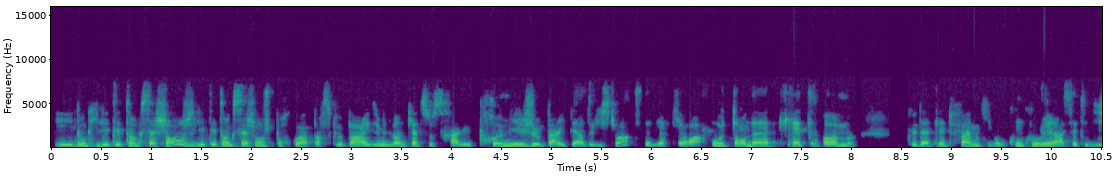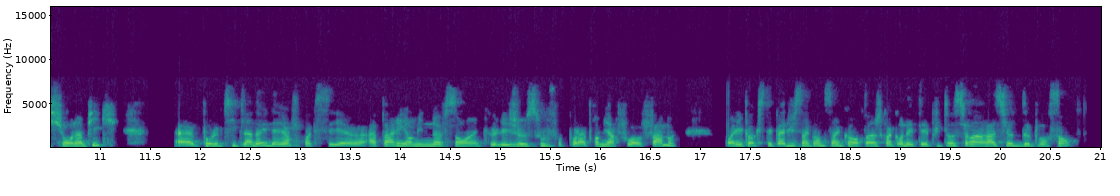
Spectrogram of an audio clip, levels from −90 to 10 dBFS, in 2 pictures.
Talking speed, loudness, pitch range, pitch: 250 wpm, -19 LUFS, 180-235 Hz, 205 Hz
